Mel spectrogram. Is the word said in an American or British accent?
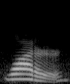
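American. American accent, with the T and R softened. "In the American accent, they drop the T and the R"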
